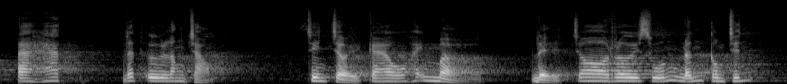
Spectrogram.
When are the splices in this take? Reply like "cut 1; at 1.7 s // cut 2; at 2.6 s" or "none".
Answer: none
